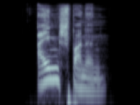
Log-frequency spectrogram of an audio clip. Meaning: to clamp
- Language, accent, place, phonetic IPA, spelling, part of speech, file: German, Germany, Berlin, [ˈaɪ̯nˌʃpanən], einspannen, verb, De-einspannen.ogg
